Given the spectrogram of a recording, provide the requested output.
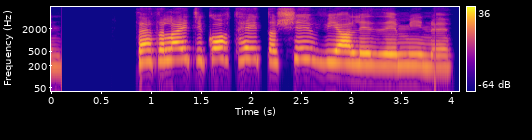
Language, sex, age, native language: Icelandic, male, 12, Icelandic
